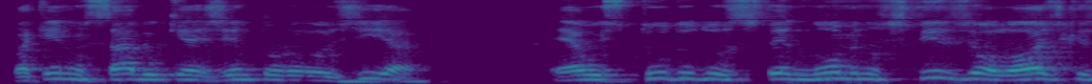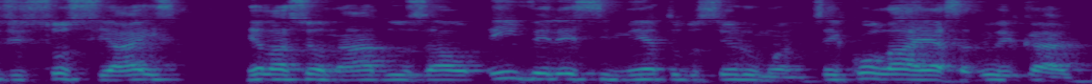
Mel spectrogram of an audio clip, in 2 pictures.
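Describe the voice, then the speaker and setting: Guy hosting a live stream, fairly high voice, chatty, lots of restarts. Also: normal speed, dark tone. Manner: friendly, talks in long runs with restarts. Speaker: host.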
